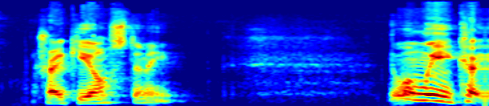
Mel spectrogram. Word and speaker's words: tracheostomy: trache osy a TR ostomy I know I pronounced that wrong tracheostomy the one where you cut your throat perform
